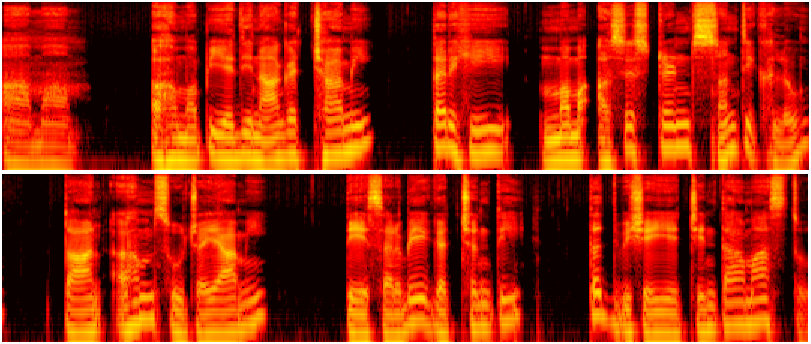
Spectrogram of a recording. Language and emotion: Sanskrit, neutral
